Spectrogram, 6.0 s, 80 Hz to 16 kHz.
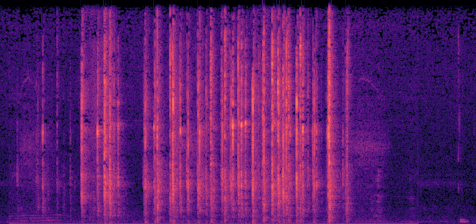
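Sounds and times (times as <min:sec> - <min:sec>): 
faint steady hum: 0:00.0 - 0:05.9
fast typing on a spring-key mechanical keyboard: 0:00.4 - 0:04.4.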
